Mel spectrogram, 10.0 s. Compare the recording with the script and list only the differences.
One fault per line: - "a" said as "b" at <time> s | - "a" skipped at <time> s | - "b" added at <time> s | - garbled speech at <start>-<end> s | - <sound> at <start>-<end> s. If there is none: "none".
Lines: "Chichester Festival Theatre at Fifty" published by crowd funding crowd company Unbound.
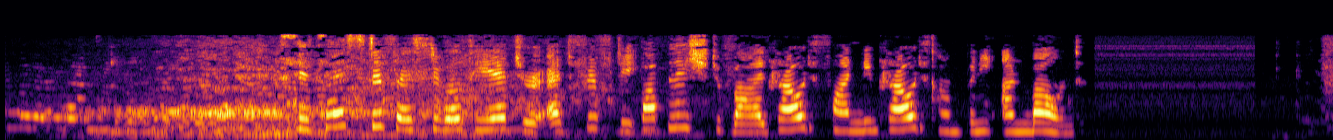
none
